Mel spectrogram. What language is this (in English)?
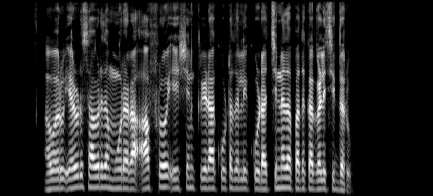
Kannada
